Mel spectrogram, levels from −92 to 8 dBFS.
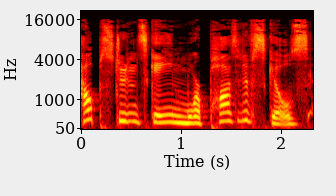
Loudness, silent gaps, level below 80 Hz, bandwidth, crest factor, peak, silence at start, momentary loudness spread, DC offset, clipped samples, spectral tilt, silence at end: -22 LUFS; none; -60 dBFS; 16.5 kHz; 16 dB; -6 dBFS; 0 s; 3 LU; under 0.1%; under 0.1%; -3 dB/octave; 0 s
